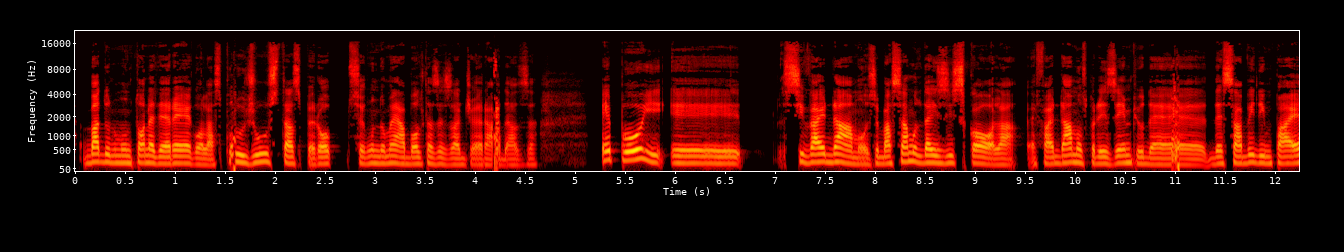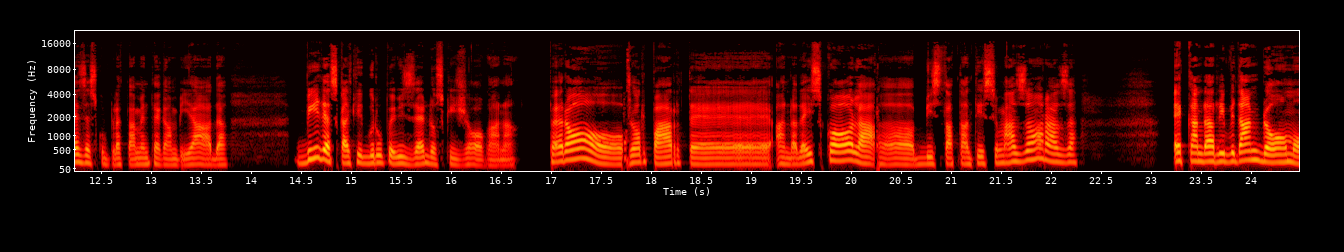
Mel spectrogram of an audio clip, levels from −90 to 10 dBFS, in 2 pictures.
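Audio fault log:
1.53–1.61 s, 4.14–4.24 s, 10.93–11.05 s, 17.68–17.78 s and 20.20–20.29 s, damaged data in a compressed stream: five short glitches of about a tenth of a second each, the first right after "unu muntone de regulas", the second after "segundu me a bortas", the third between "e faeddamus pre esempiu" and "de sa vida in". Bad bytes in the coded stream make the decoder misread those frames and lose sync until it finds a clean frame header, so each one comes out as a brief glitch in the sound.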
